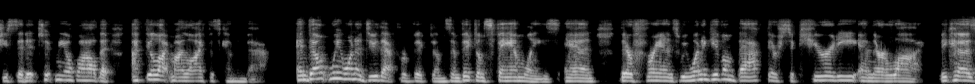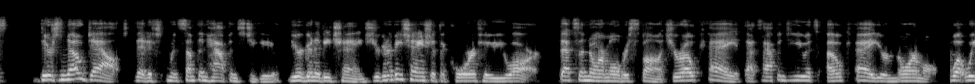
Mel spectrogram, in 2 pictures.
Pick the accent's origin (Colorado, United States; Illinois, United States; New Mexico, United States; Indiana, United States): Colorado, United States; So we're from Colorado originally. We've just moved to Texas.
